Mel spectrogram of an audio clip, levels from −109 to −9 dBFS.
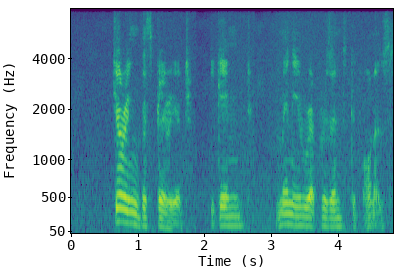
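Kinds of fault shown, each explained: Comfort noise in place of the background: In the pauses at 0.00 to 0.64 s, 1.88 to 2.10 s (between "this period" and "gained many"), and 2.76 to 3.08 s, the room's background, about 28 to 32 dB below the loud speech, turns into a steady, featureless hiss about 3 dB quieter. This is likely discontinuous transmission with synthetic fill. Unlike a voice-detector drop, no speech is lost. Only the texture of the silence changes, then the real background returns with the speech.
Sound dropped by the voice detector: At 4.78 s, right at the end, the last 61 ms give way to steady noise, and about 30 ms of actual speech tail vanishes with it. The sender's detector likely judged the fading ending to be background and stopped sending. Unlike comfort noise in a pause, this cuts into the sound itself, so the final ending is clipped short rather than a gap merely sounding flatter.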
